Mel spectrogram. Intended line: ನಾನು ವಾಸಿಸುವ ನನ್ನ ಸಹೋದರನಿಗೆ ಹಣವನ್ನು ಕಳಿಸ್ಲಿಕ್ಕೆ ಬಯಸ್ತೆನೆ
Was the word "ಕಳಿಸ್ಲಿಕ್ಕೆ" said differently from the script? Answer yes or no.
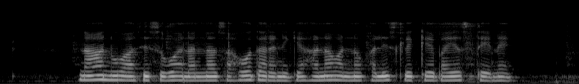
no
